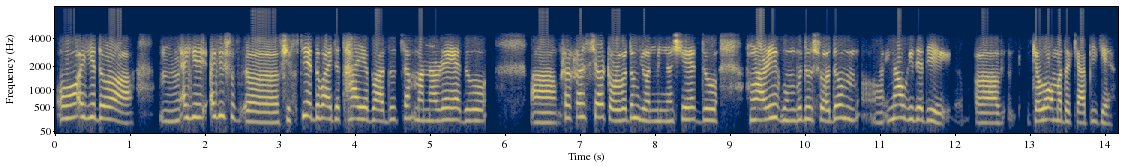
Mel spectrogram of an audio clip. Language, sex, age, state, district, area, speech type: Manipuri, female, 30-45, Manipur, Chandel, rural, conversation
